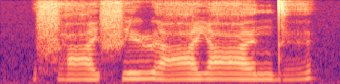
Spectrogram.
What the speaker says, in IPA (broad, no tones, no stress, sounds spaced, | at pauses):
f ə̤ ʕ i f i ɭ e ʕ i ʕ ə n d ə̤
